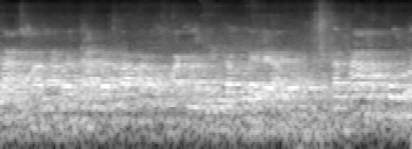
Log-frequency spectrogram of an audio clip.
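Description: A monk's voice speaking into a microphone, delivering a sermon in a steady unbroken flow.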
